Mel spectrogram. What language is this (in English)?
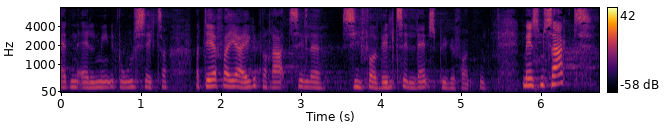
Danish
